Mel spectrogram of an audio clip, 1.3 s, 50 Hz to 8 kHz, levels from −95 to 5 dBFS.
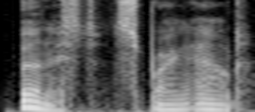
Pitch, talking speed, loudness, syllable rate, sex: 100 Hz, 140 wpm, -17 LUFS, 3.9 syllables/s, male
